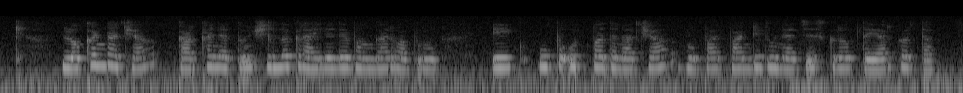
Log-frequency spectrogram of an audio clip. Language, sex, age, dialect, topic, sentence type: Marathi, female, 18-24, Standard Marathi, agriculture, statement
